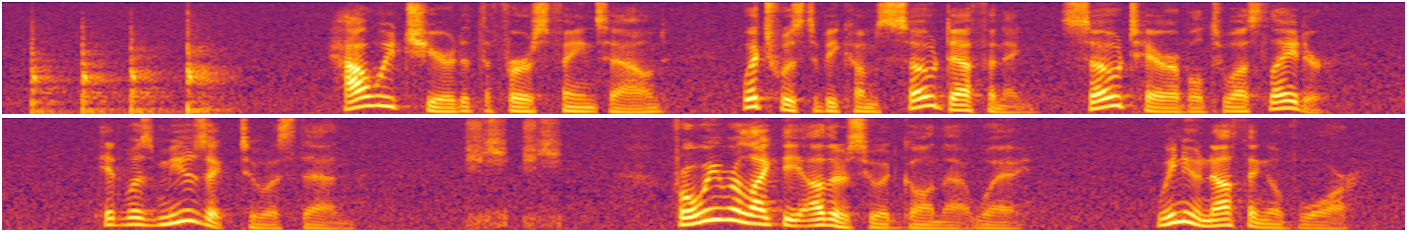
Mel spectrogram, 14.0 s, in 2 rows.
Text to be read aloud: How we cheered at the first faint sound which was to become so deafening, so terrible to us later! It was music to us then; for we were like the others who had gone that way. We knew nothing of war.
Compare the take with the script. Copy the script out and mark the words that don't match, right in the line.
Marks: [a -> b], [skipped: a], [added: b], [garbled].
How we cheered at the first faint sound which was to become so deafening, so terrible to us later! It was music to us then; for we were like the others who had gone that way. We knew nothing of war.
